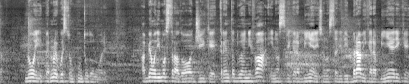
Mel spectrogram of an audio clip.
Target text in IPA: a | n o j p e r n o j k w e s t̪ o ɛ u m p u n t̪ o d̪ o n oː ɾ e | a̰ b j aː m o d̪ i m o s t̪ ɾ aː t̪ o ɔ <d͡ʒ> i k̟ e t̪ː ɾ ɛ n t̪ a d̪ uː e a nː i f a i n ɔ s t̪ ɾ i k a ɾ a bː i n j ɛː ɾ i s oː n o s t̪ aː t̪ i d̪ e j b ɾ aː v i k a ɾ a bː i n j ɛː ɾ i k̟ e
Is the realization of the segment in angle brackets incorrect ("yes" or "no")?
yes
